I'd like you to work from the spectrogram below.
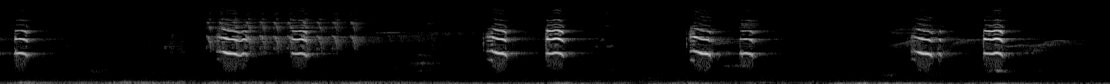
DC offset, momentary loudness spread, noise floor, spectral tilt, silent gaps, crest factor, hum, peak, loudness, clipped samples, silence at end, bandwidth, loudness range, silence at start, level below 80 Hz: under 0.1%; 24 LU; -61 dBFS; 3.5 dB/octave; none; 22 dB; none; -2 dBFS; -16 LUFS; under 0.1%; 1.05 s; 15 kHz; 5 LU; 0.15 s; -54 dBFS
